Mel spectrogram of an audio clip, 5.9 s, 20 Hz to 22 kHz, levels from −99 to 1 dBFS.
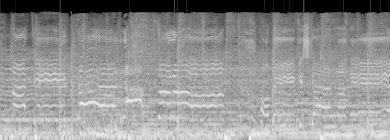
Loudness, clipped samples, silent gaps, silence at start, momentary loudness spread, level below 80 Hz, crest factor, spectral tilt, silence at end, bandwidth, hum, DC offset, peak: -9 LUFS; under 0.1%; none; 0 s; 2 LU; -20 dBFS; 10 dB; -4 dB/octave; 0 s; 16.5 kHz; none; under 0.1%; 0 dBFS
